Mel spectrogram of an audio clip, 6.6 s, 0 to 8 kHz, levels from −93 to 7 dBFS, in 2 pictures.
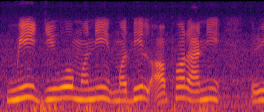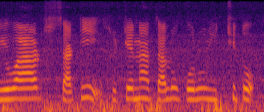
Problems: constant background noise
